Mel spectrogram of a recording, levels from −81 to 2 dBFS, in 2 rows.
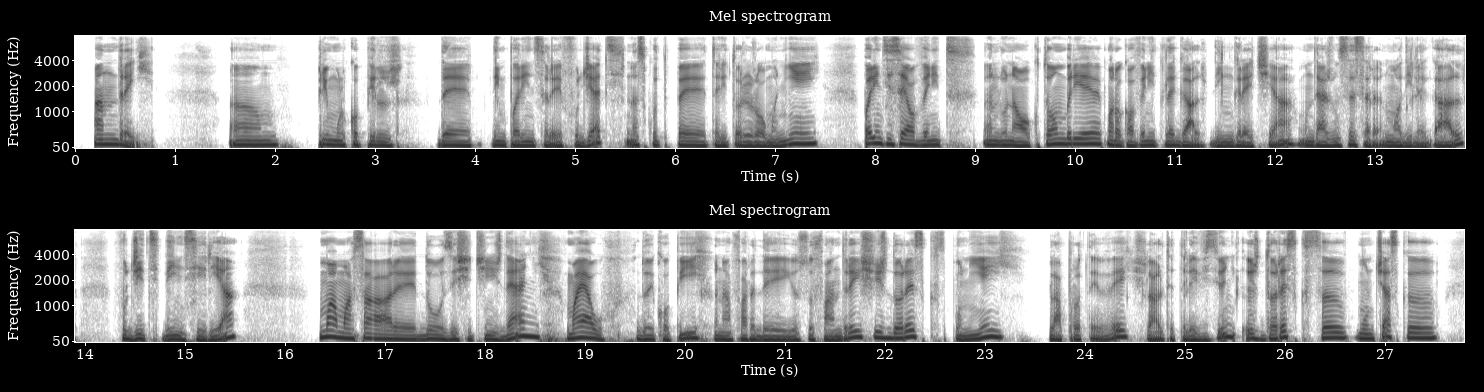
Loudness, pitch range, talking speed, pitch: -19 LUFS, 90-120 Hz, 135 wpm, 100 Hz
